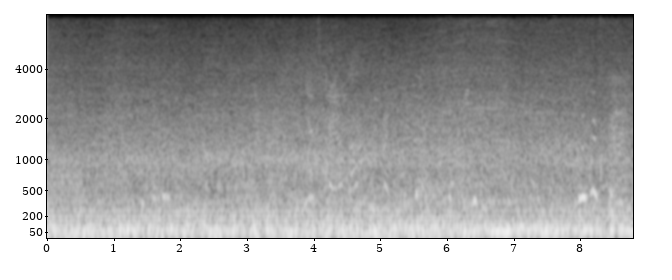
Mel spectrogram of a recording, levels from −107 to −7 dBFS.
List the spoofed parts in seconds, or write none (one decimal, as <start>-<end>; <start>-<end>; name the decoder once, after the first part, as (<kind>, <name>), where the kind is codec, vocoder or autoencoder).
0.0-0.9 (codec, SNAC); 1.9-3.5; 8.4-8.8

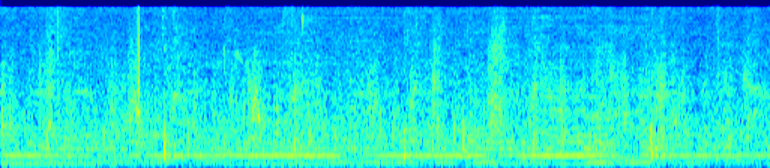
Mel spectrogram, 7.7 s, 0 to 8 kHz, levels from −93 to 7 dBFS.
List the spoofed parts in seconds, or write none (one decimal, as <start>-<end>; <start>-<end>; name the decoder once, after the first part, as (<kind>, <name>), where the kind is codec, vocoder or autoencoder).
5.4-6.5 (codec, SNAC)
